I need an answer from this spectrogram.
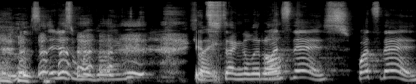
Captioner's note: laughter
